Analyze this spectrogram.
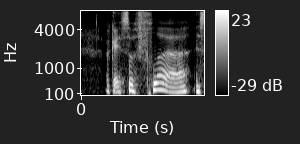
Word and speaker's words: Fleur: That's right, Flur.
